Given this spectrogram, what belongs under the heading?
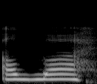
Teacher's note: ஸோ அதுக்கு முன்னாடி வந்து உங்களுக்கு வந்து வேற ஒரு லெட்டர் வச்சு அதில் வந்து ஃபத்ஹாவோ இல்லை வந்து தொம்மாவோ வந்துச்சு அப்படின்னா, நீங்கள் அந்த அல்லாஹ் அந்த ஃபுல் வேர்டை வந்து எப்படி ஓதணும் அப்படின்னா, ஹெவியாக அல்லாஹ் அப்படின்னு ஓதணும், வல்லினமாக ஓதணும். அல்லா அல்லா அப்படின்னு ஓதக்கூடாது, அல்லாஹ்.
